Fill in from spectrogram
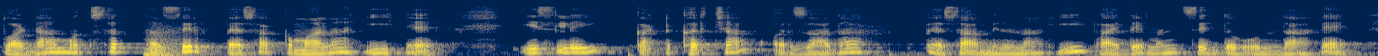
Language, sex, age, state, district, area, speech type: Punjabi, female, 60+, Punjab, Jalandhar, urban, spontaneous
